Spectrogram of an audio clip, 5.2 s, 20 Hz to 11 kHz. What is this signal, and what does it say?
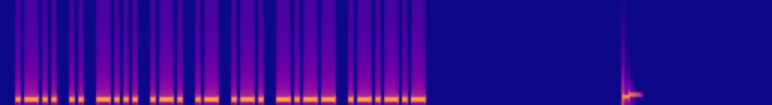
Morse code, heard as a keyed tone, about 40 wpm, 700 Hz. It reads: LIBRARY.
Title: Sentences from Top 1000 Words - Review Part 4 - 40wpm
